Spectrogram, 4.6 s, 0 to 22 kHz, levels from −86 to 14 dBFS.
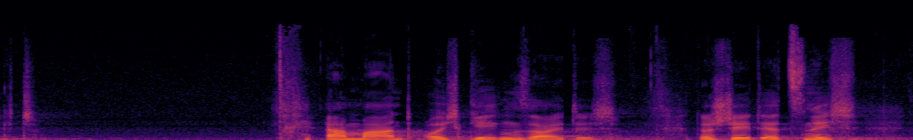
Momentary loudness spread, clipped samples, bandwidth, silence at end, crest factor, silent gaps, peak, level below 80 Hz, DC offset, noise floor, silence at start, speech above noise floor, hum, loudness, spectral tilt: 19 LU; under 0.1%; 18 kHz; 0.05 s; 20 dB; none; -8 dBFS; -80 dBFS; under 0.1%; -62 dBFS; 0 s; 36 dB; none; -27 LUFS; -6 dB/octave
